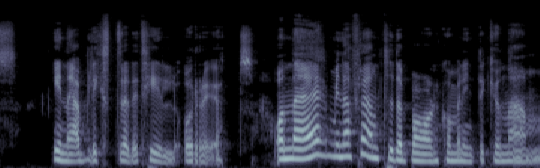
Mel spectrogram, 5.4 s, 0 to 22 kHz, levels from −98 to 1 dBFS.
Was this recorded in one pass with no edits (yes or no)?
no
